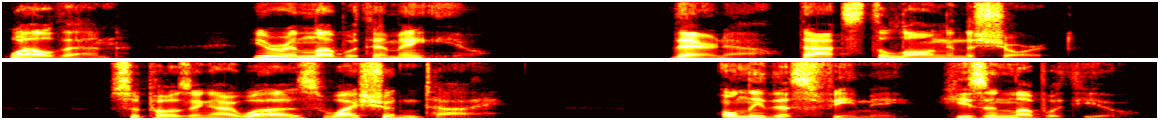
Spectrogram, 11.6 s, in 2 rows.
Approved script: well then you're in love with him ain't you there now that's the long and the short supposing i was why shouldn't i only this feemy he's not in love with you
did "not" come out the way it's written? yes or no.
no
